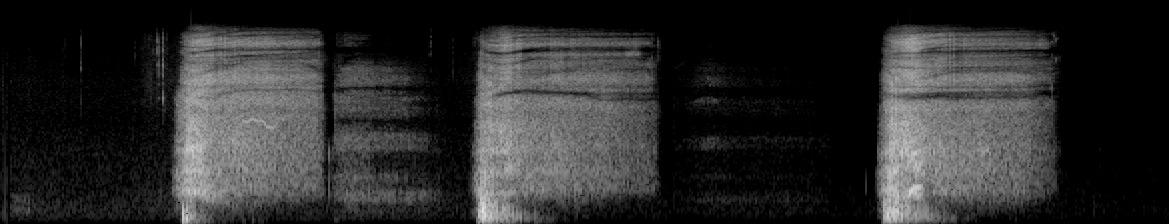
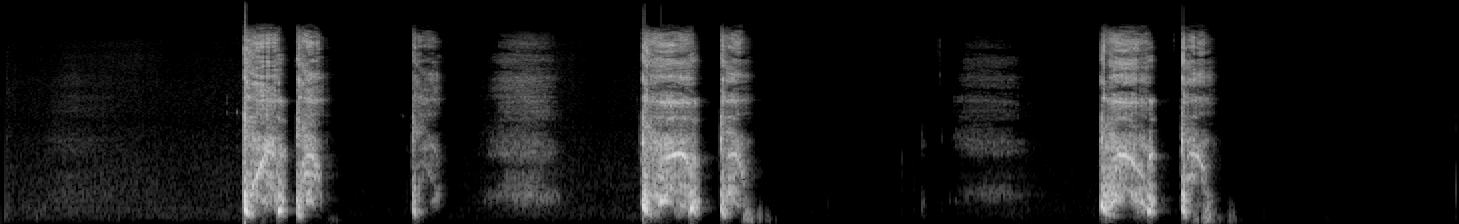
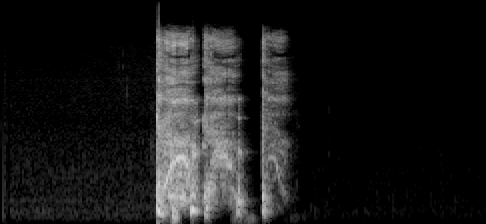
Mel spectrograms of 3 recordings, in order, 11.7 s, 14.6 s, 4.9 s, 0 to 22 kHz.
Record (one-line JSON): {"exhalation_length": "11.7 s", "exhalation_amplitude": 31306, "exhalation_signal_mean_std_ratio": 0.37, "three_cough_length": "14.6 s", "three_cough_amplitude": 32768, "three_cough_signal_mean_std_ratio": 0.3, "cough_length": "4.9 s", "cough_amplitude": 32768, "cough_signal_mean_std_ratio": 0.31, "survey_phase": "beta (2021-08-13 to 2022-03-07)", "age": "45-64", "gender": "Male", "wearing_mask": "No", "symptom_cough_any": true, "symptom_sore_throat": true, "symptom_fever_high_temperature": true, "symptom_loss_of_taste": true, "smoker_status": "Never smoked", "respiratory_condition_asthma": false, "respiratory_condition_other": false, "recruitment_source": "Test and Trace", "submission_delay": "2 days", "covid_test_result": "Positive", "covid_test_method": "RT-qPCR"}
